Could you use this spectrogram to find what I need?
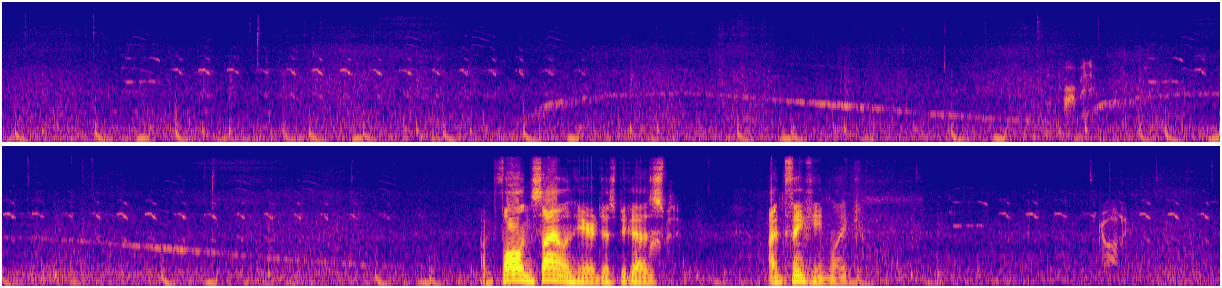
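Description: Waves wash gently against a shore.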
